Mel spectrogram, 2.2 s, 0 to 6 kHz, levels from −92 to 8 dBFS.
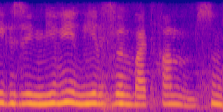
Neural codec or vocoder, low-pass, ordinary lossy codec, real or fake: codec, 24 kHz, 0.9 kbps, WavTokenizer, medium music audio release; 5.4 kHz; none; fake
